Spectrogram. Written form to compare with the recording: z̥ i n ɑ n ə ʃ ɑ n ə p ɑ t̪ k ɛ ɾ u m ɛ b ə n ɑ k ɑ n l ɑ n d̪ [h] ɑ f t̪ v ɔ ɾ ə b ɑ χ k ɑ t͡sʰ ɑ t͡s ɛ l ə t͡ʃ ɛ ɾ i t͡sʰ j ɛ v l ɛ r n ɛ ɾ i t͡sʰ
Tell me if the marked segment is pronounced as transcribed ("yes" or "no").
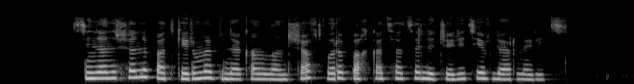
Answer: no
